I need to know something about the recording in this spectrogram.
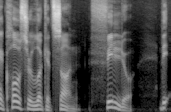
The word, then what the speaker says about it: filho: Together, they make a soft palatal sound, somewhat similar to the lu in the English word million.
